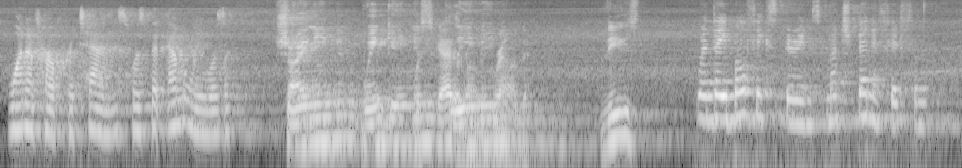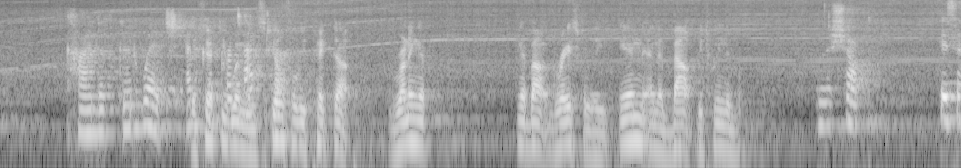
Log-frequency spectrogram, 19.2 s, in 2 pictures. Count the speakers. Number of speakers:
4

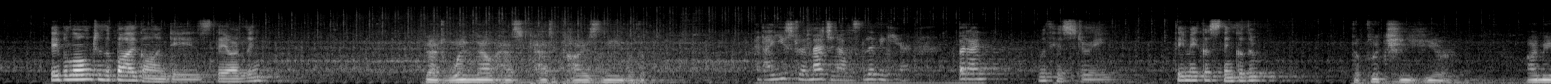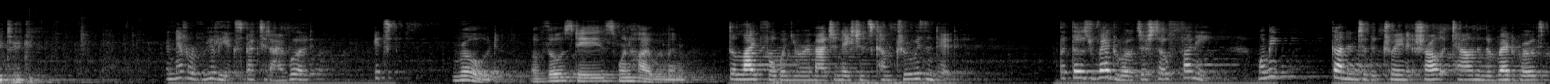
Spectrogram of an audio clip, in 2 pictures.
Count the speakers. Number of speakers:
3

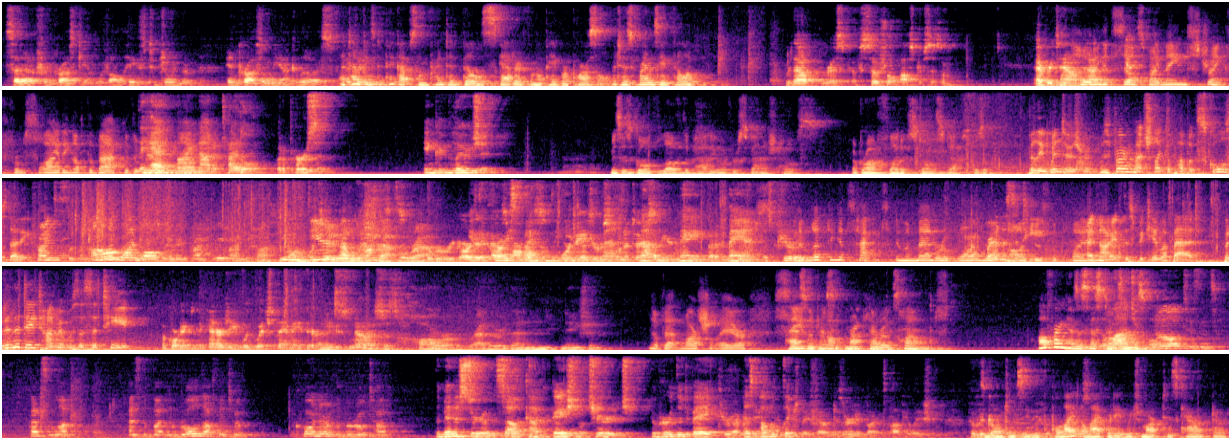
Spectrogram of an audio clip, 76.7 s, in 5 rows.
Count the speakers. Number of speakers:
9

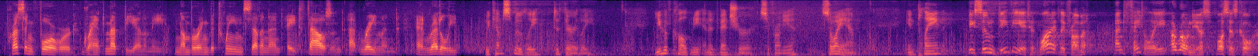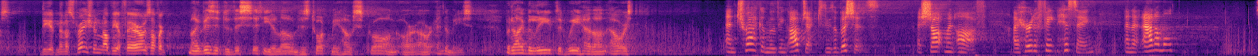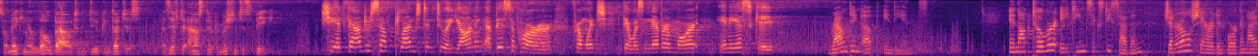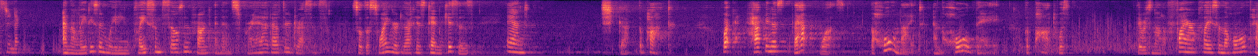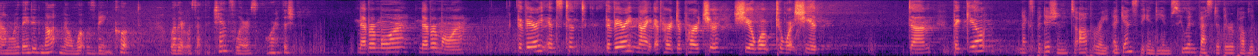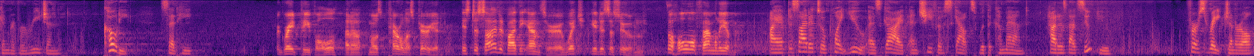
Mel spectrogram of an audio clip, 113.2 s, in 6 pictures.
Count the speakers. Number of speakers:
9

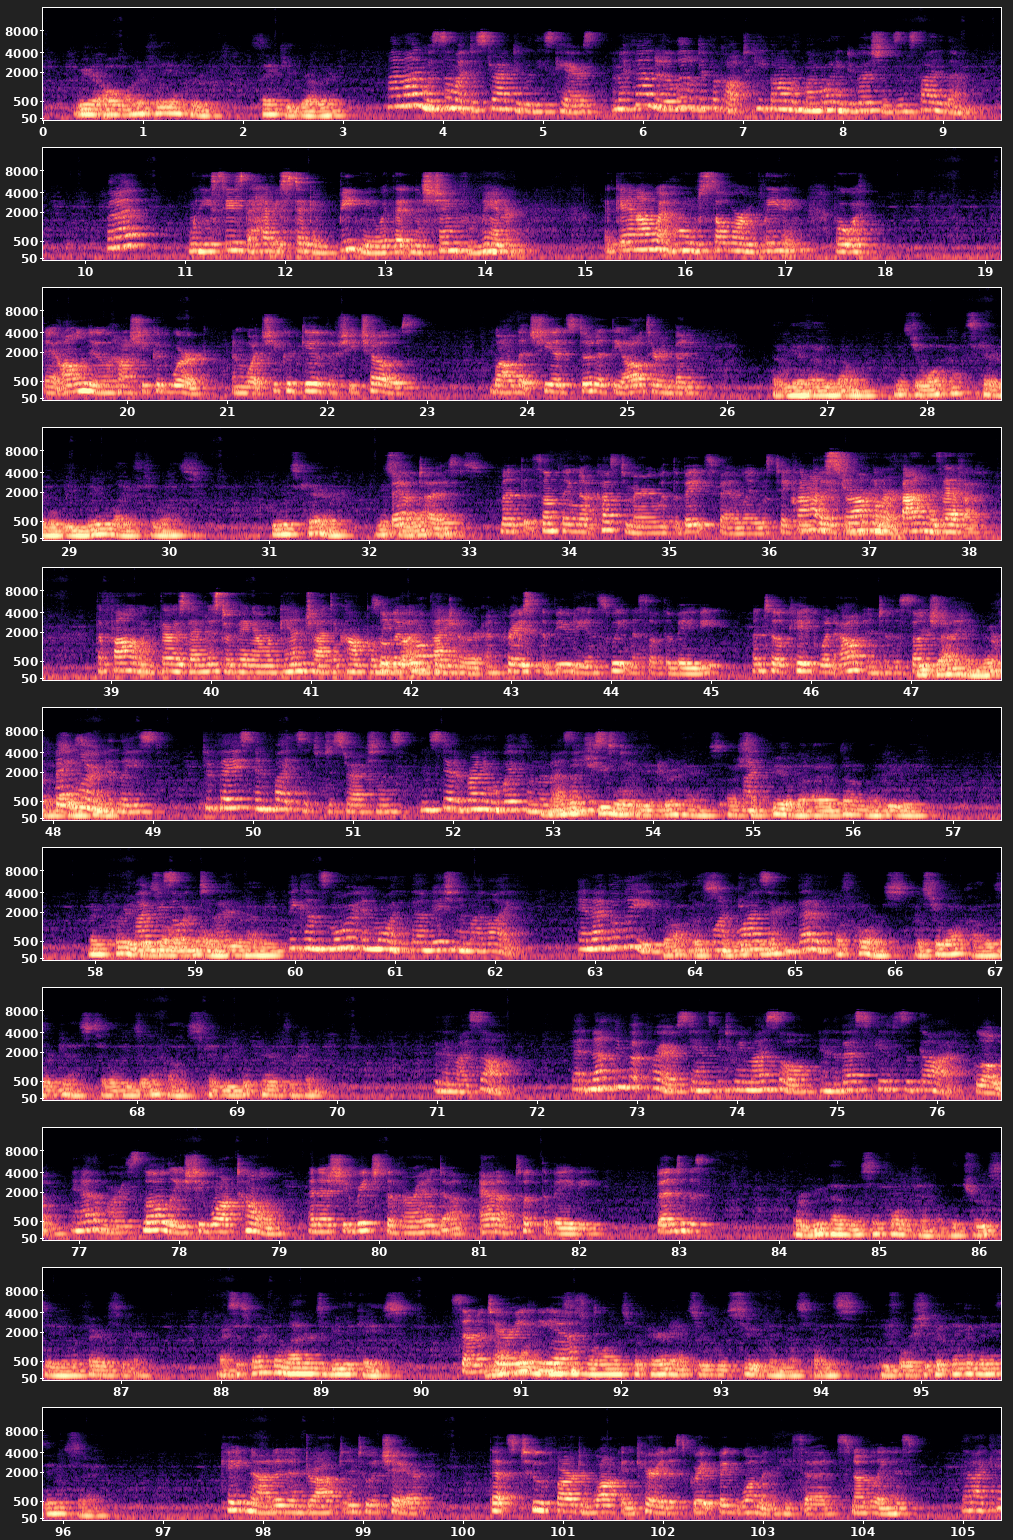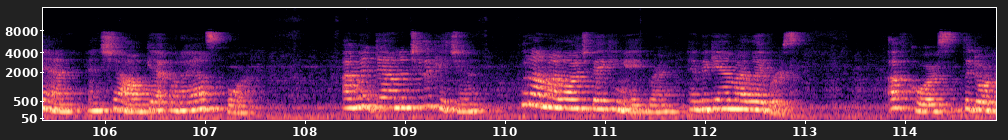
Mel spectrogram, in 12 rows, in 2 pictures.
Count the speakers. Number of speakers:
4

